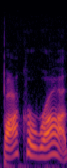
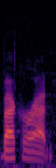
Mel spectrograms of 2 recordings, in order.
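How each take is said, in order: First: The final T sound is left silent. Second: The final T sound is pronounced. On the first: "They don't even say the T at the end" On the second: "I think I've always said baccarat, but I'm also a Midwesterner"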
